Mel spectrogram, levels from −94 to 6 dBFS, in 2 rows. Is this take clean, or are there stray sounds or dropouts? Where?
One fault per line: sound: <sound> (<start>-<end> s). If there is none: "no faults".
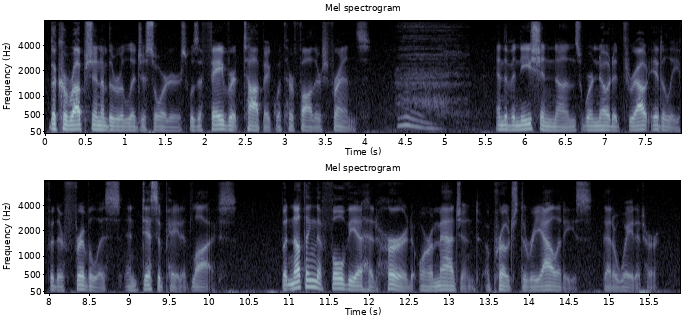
sound: sigh (4.4-5.3 s)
